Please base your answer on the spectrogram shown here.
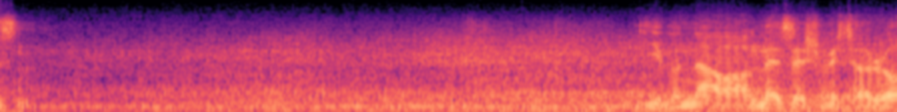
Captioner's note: planes flying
